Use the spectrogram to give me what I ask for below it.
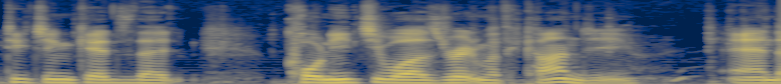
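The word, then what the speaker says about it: こんにちは: and I was like, why does it keep saying kyowa? And the actual teacher, I won't say her name, but the actual teacher was like, that's konnichiwa.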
